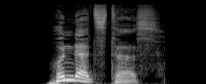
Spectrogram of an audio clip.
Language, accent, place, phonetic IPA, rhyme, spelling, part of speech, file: German, Germany, Berlin, [ˈhʊndɐt͡stəs], -ʊndɐt͡stəs, hundertstes, adjective, De-hundertstes.ogg
- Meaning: strong/mixed nominative/accusative neuter singular of hundertste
